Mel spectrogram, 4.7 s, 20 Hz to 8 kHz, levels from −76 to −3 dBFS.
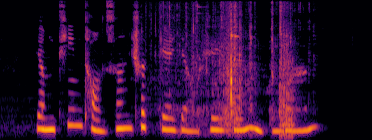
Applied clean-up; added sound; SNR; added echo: classical method log-MMSE.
